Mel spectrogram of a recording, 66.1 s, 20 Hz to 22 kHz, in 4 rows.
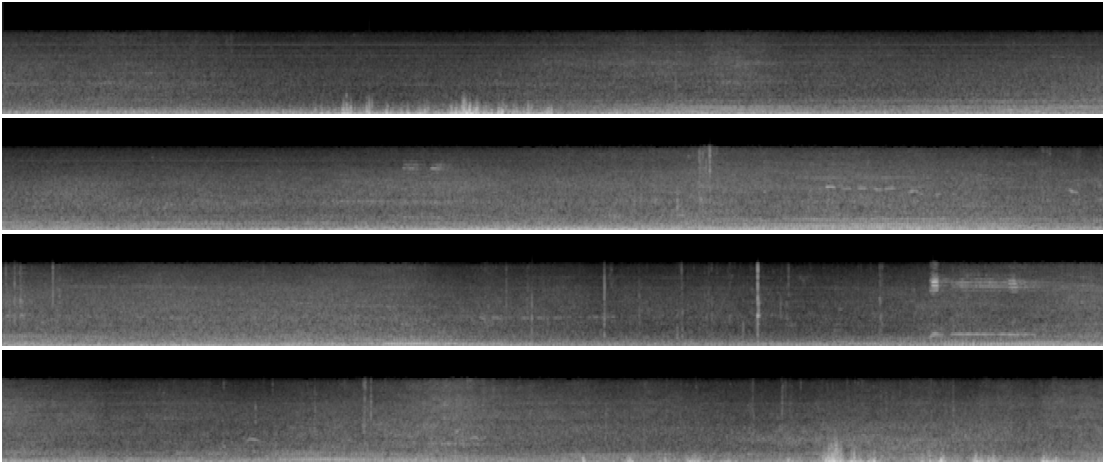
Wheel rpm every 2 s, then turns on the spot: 0, 0, 0, 0, 0, 0, 0, 0, 0, 0, 0, 0, 0, 0, 0, 0, 0, 0, 0, 0, 0, 0, 0, 0, 0, 0, 0, 0, 0, 0, 0, 0, 0.
none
